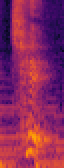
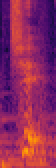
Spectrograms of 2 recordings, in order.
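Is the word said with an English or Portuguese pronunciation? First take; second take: English; English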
